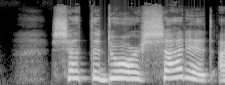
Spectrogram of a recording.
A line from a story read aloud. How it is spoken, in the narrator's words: cried frantically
